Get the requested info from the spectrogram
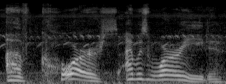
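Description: A woman's voice: mid-range voice, big pitch swings, slow, background noise. A woman playing a polite, clumsy, talkative young male adventurer in an audio drama, wordy and politely understated. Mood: tender. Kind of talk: audio fiction acting.

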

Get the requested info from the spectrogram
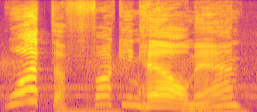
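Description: An actor playing an excitable, plain-spoken job seeker with a blunt, casual, sweary manner in an audio drama. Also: male voice, high voice, extremely slow, faint music behind, exaggerated voice. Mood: startled, appalled. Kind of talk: naturalistic audio drama acting.

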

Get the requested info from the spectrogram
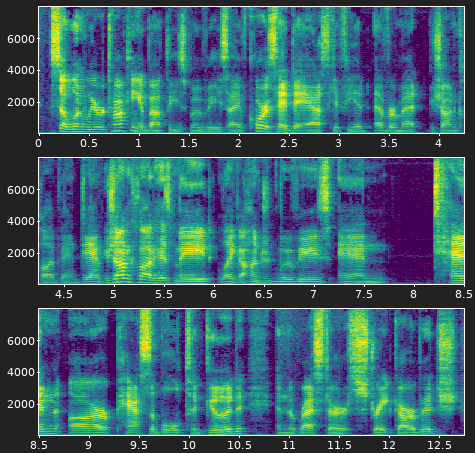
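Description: Bright-voiced man hosting a podcast. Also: mid-range voice. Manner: chatty, gushing fan, quick asides. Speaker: podcast host. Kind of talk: enthusiastic music podcast commentary.

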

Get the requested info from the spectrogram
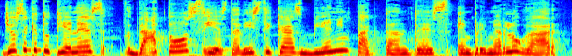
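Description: Woman, radio host, fairly high pitch, conversational presenting, faint music behind. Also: lively intonation, slow pace. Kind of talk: conversational hosting and interviewing.

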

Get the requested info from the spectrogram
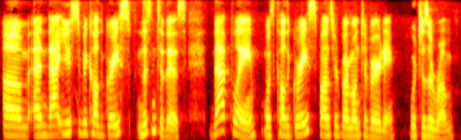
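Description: A woman's voice: medium pitch, normal speed, a bit bright, no echo, studio quality. A woman speaking casually as an interview guest, a writer telling stories in a chatty way and acting out bits of quoted conversation.

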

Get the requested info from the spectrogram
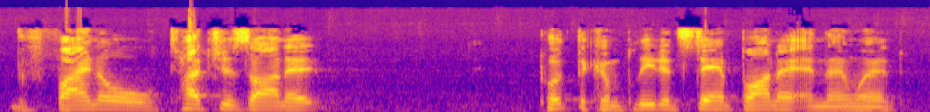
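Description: A man's voice: mid-range voice, steady tone, unhurried. A man co-hosting a podcast, explaining things in a hesitant, conversational way during casual film analysis. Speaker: podcast co-host. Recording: slightly dull, lo-fi audio.

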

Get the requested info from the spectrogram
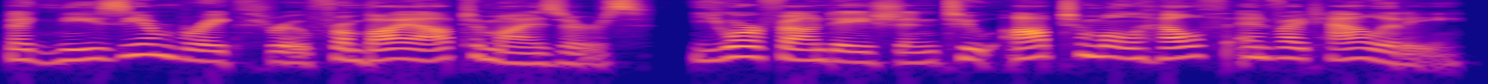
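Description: A woman's voice: mid-range voice, moderate pace, dry recording. A woman reading a scripted advertisement as a voice-over, on a close microphone. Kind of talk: scripted supplement ad read. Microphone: close dry studio mic.

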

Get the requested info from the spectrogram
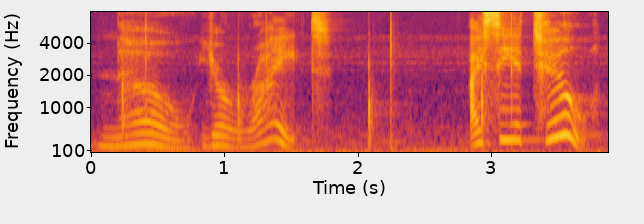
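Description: An actress playing a frightened, sharp-tongued young woman trapped in an apartment in an audio horror drama. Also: mid-range voice, big pitch swings, extremely slow, noisy background. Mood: hushed, uneasy. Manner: sarcastic edge under fear.

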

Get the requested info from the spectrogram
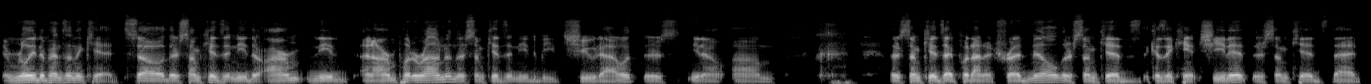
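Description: Deep-voiced man coaching, plain-spoken. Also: normal speed, no room sound. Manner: plain-spoken, repeats phrases, acts out what he tells players. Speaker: basketball coach giving advice. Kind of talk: casual advice chat.

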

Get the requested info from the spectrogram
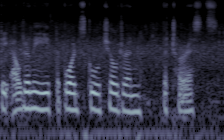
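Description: A woman playing a poised, commanding First Lady in an audio drama, sharp-tongued, motherly and persuasive. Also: sits low, level tone, a little slow, gravelly, noisy background. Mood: wry, dramatic. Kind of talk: audio drama acting with first-person narration.

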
